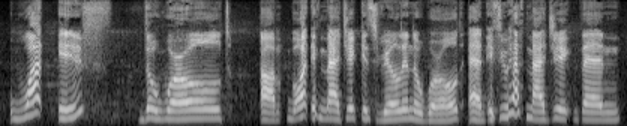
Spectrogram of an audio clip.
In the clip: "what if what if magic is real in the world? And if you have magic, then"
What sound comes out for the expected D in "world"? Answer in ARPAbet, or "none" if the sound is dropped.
D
